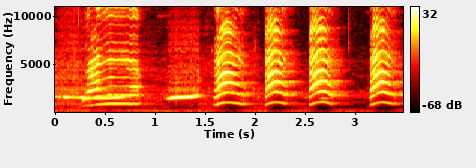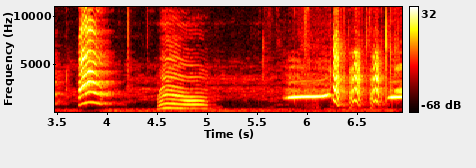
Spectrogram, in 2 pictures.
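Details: Parrot producing a run of about six arched, harmonic yelps spaced roughly half a second apart, framed by level whistles and ending in a quick jumble of high notes. Low hum in the background.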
